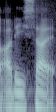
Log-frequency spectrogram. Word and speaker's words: 阿里史: 即个字，所以咱是嘛是照原本的发音伫念对啊，念做阿里赛，较无共款阿里赛社。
